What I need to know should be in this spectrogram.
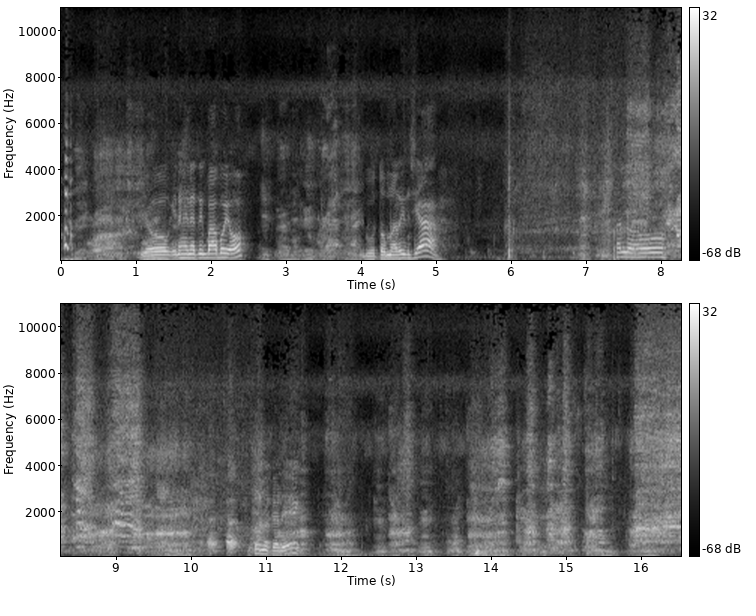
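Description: A pig grunts.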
